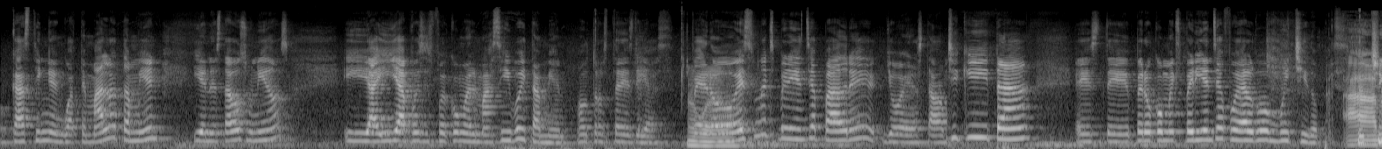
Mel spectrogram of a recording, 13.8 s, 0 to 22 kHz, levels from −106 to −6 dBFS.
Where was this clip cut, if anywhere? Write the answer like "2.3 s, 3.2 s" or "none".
9.5 s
